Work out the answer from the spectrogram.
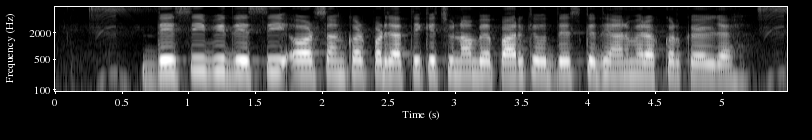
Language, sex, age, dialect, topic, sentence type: Magahi, female, 31-35, Western, agriculture, statement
